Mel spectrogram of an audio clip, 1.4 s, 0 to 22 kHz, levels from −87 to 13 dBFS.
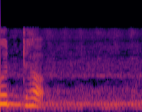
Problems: constant background noise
